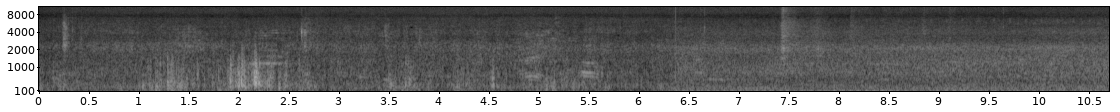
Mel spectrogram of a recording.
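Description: Outdoor street sound: indistinct voices for about the first six seconds, then a steady low rumble with wind on the microphone.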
